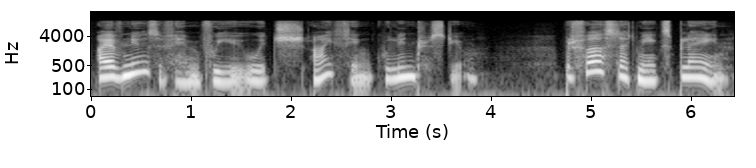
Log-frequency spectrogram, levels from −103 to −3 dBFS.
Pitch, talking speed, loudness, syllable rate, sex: 220 Hz, 170 wpm, -19 LUFS, 3.9 syllables/s, female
